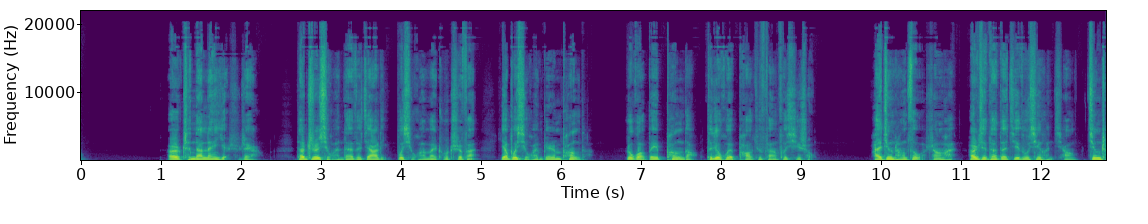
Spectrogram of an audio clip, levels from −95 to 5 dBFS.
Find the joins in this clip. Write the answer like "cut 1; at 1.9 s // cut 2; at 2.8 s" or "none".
cut 1; at 9.8 s // cut 2; at 11.0 s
